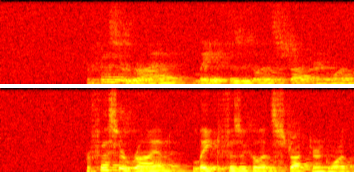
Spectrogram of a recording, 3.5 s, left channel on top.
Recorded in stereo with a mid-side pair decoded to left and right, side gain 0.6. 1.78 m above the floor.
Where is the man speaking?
60° right, 5.5 m.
